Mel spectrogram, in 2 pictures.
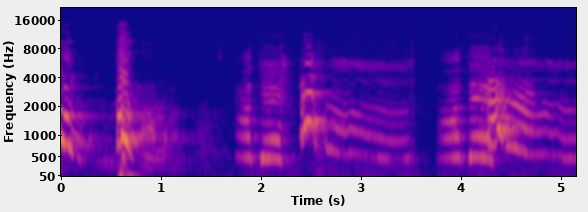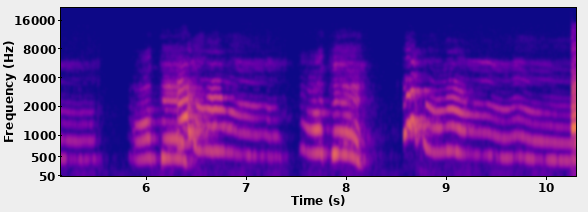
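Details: Pet dog throwing a fit and answering its owner, a series of drawn-out, falling whining howls in bursts every second or two, harmonics rising and sliding down, with a short human voice at the start.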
